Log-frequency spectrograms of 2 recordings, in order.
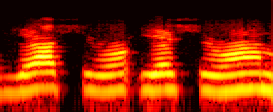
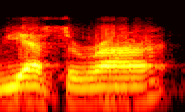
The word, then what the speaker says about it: Yeshurun: Put in the House of Yeshurun. Make the House of Yeshurun. Y, and it's not spelled with a J. It's spelled with a Y.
